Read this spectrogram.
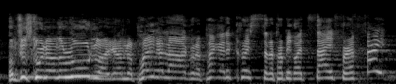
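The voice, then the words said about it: Put-on Geordie accent, rising pitch. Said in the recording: “very easy to do a Geordie accent... start off hard as nails, end up terrified... I started off like that, hard as nails, and then halfway through the sentence, I started running out of breath. I got high-pitched”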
